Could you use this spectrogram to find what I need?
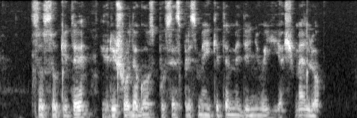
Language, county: Lithuanian, Klaipėda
